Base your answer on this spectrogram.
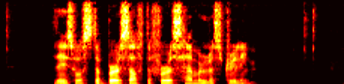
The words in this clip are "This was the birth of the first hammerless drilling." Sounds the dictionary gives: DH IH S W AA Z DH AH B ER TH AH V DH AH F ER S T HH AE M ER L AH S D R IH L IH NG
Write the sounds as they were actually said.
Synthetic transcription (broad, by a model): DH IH S W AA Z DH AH B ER S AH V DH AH F ER S T HH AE M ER L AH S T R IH L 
